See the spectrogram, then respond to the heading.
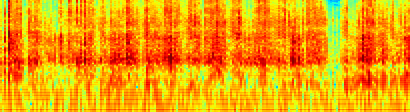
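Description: Long nails scratch and rub across the footbed, bow and sole edge of a beige jelly plastic sandal. The result is a fast, continuous, bright rasping and crinkling with almost no low end, briefly dropping away just past the three-second mark before resuming.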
